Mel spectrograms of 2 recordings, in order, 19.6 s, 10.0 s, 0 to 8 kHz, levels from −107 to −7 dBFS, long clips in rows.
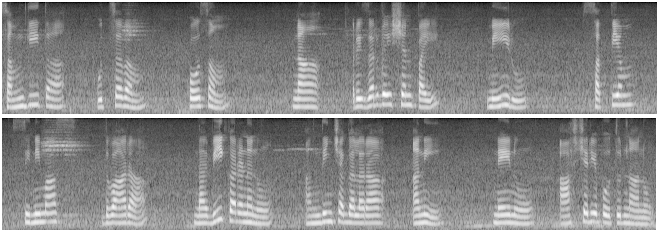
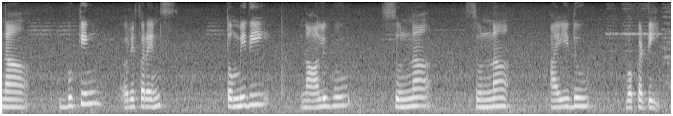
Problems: background sounds at intervals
